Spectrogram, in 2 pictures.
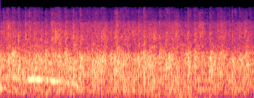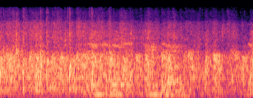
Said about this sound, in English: Seriously, just a huge round of applause to the St. Louis Lilligans. Thank you guys for all you do.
